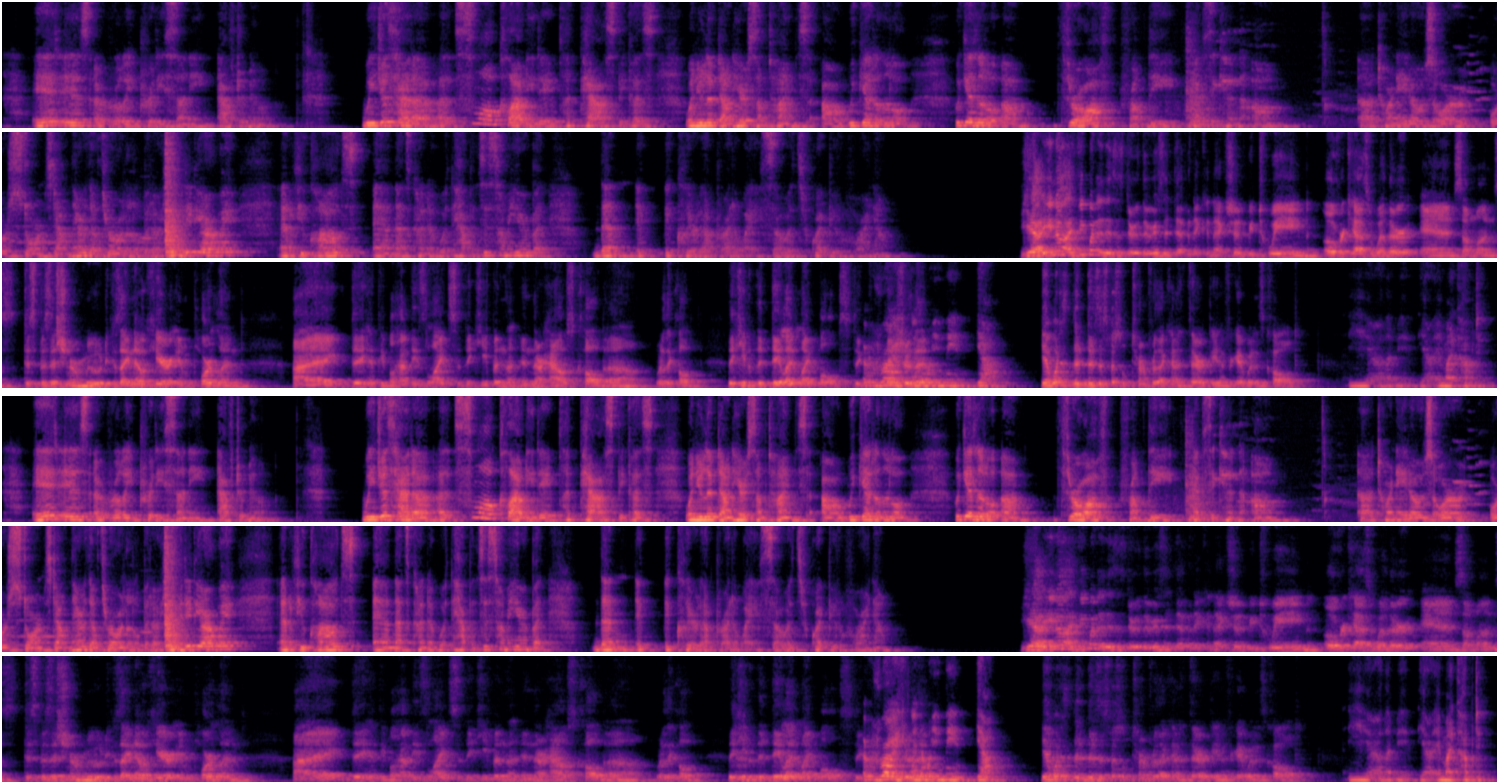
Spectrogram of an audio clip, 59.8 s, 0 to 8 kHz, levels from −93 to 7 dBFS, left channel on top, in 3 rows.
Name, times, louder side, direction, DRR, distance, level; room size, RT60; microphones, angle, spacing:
voice 1, 0.0-3.6 4.1-4.3 4.8-13.7 14.1-17.1 18.1-19.5 19.8-28.5 28.8-31.7 51.3-53.1 57.8-59.6, right 3 dB, 35° right, 4 dB, 0.4 m, -29 dB
sound 1, 15.1-17.0 17.5-18.2 19.2-20.7 21.2-22.6, right 1 dB, 75° right, 0.8 m, -35 dB
voice 2, 33.5-43.1 43.7-49.1 49.5-52.3 53.7-57.1, left 3 dB, 85° left, 4 dB, 0.6 m, -31 dB
3.9 x 2.7 x 2.7 m, 0.77 s
head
